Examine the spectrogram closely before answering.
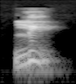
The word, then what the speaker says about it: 力: And you can see the top is the pronunciation Li. The tone here for the fourth tone in Chinese.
